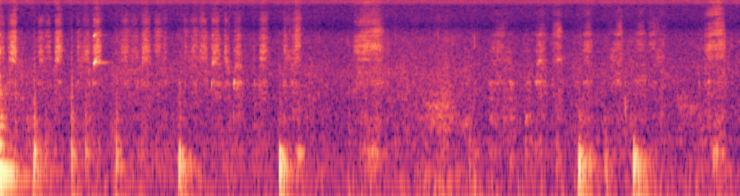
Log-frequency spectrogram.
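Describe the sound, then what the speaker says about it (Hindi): Pen scratching across paper while a triangle is drawn for a geometry exercise, with short strokes and taps in an irregular rhythm, close and fairly quiet. "इसके बाद लास्ट पॉइंट लिखेंगे इस प्रकार"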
